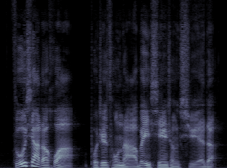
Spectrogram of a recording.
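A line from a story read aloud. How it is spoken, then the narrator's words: Plain. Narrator (Chinese): 鳕鱼道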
